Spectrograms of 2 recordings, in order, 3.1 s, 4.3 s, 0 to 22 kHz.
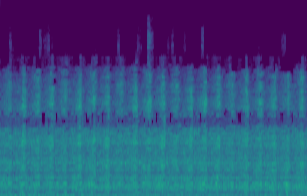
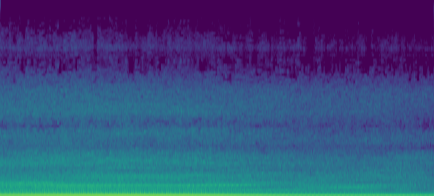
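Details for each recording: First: Hyundai i20 flood-damaged engine, hydrolocked, won't start: fast, even starter whirr with no firing, three to four beats a second, cranked with spark plugs removed to clear water; hydrolocked engine. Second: Hyundai i20 flood-hydrolocked engine after clearing water with plugs out: held at high revs, then falls to an idle rising and dipping about once a second; normal running and revving.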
